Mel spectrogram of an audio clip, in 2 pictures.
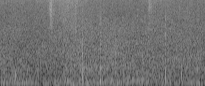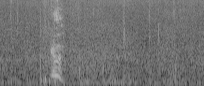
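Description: Leafy branches rustle as someone pushes through bushes.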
